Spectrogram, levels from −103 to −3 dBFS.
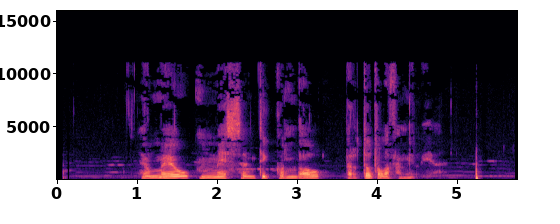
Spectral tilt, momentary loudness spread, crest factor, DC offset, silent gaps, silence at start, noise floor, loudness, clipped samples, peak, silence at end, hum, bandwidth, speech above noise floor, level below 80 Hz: -5.5 dB/octave; 16 LU; 20 dB; under 0.1%; none; 1.05 s; -66 dBFS; -29 LUFS; under 0.1%; -10 dBFS; 0.45 s; none; 11.5 kHz; 37 dB; -58 dBFS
